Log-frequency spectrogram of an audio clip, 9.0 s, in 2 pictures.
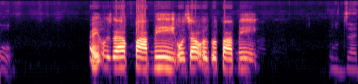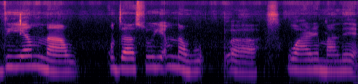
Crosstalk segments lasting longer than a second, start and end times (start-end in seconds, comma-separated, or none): none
